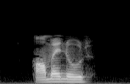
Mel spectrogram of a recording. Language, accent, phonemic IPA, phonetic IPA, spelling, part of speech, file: Armenian, Eastern Armenian, /ɑmeˈnuɾ/, [ɑmenúɾ], ամենուր, adverb, Hy-ամենուր.ogg
- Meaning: everywhere (in every place)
